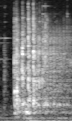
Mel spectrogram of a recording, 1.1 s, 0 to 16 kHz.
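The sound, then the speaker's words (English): A D100 roll of dice in a tabletop game clatters across a hard tabletop in a quick burst of bright, rattling clicks that tumble rapidly and then gradually settle, with no one talking. “Give me a D100 as well, sorry. I'll do it this time.”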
